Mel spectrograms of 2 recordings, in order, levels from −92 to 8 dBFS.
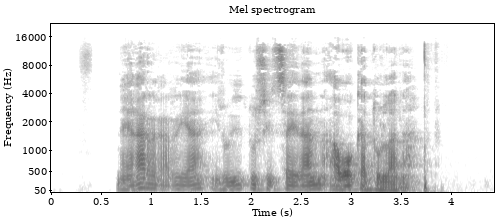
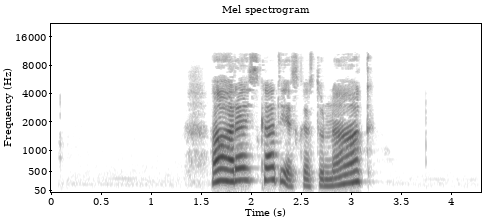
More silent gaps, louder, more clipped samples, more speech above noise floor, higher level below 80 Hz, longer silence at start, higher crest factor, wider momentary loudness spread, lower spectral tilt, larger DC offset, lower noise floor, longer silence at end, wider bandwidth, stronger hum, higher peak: neither; second, -36 LUFS vs -25 LUFS; neither; second, 42 dB vs 60 dB; first, -52 dBFS vs -84 dBFS; second, 0.3 s vs 1.6 s; about the same, 22 dB vs 22 dB; about the same, 12 LU vs 11 LU; about the same, -4.5 dB/octave vs -5 dB/octave; neither; second, -77 dBFS vs -84 dBFS; second, 0.55 s vs 1.1 s; first, 15.5 kHz vs 11 kHz; neither; second, -14 dBFS vs -8 dBFS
